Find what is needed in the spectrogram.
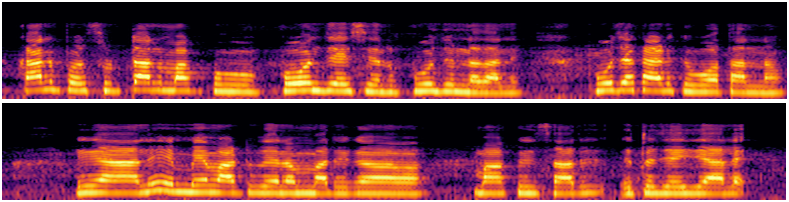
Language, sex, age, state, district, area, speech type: Telugu, female, 60+, Telangana, Peddapalli, rural, spontaneous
